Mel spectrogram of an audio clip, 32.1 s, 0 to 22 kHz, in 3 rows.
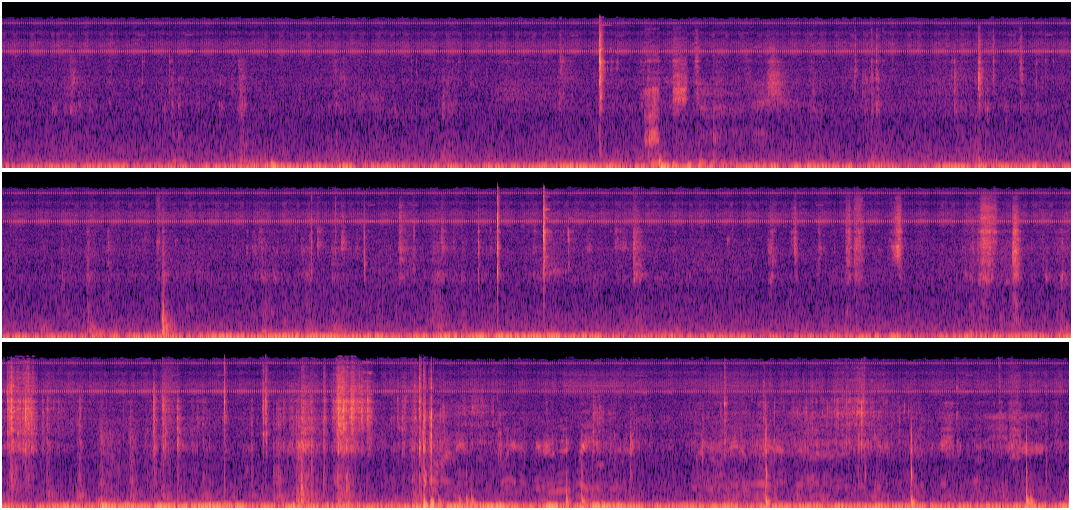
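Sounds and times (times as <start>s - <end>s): wind and boat rumble: 20.8s - 32.0s.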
